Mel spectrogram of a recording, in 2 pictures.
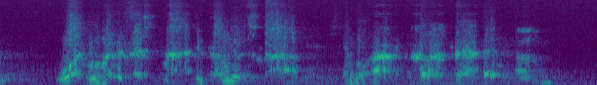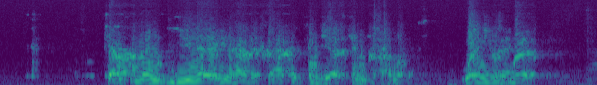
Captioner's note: ~distortion~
